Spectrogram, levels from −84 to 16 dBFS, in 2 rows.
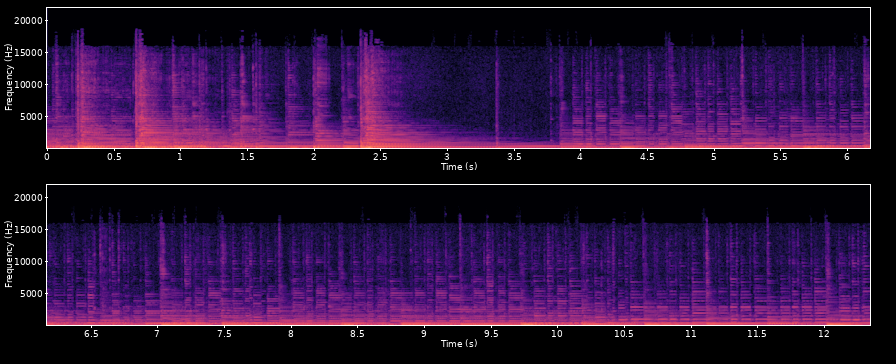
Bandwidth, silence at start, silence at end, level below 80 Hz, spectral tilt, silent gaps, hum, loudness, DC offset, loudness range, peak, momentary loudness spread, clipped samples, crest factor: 17 kHz; 0 s; 0 s; -42 dBFS; -6 dB/octave; none; none; -22 LUFS; under 0.1%; 5 LU; -2 dBFS; 11 LU; under 0.1%; 20 dB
